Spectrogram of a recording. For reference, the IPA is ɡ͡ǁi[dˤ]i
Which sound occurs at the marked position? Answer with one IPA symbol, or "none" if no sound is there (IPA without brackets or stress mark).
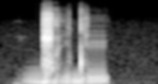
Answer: d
